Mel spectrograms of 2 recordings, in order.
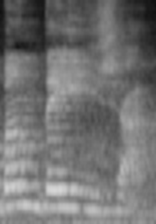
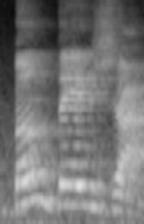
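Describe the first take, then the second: First: "bandeja" with an added i: ban-DEI-ja; wrong pronunciation. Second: "Bandeja" slowly, plain e before j; correct pronunciation. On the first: Teacher showing the improper form, "bandeja" as bandeija. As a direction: slip an i glide into "bandeja". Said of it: "e não bandeja". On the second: Teacher giving the proper form, clean slow "Bandeja". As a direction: say "Bandeja" with no i glide. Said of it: "a forma adequada e a forma inadequada". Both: Shown as a demonstration.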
